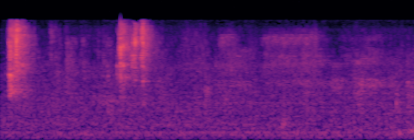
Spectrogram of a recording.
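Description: Tortilla chip crunching as it is bitten and chewed: a short crunch at the start, then a couple more about a second in, over a faint steady low hum.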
